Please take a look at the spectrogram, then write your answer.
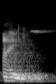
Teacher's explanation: the Kannada speakers and the Urdu speakers, because this oi is not there, they tend to say I'll.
